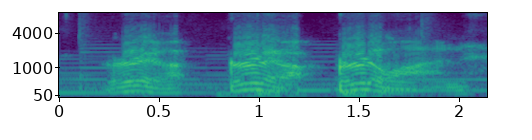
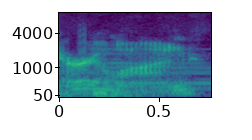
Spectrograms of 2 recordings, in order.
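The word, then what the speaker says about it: Erdoğan: The opposition figure is seen as a key rival to President Recep Tayyip Erdogan. Erdogan is how you pronounce that. You don't say the G. Erdogan.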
